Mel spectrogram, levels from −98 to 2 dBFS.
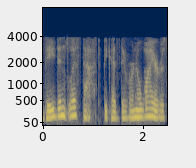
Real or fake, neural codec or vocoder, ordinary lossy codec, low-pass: fake; codec, 24 kHz, 0.9 kbps, WavTokenizer, small release; AAC, 16 kbps; 7.2 kHz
